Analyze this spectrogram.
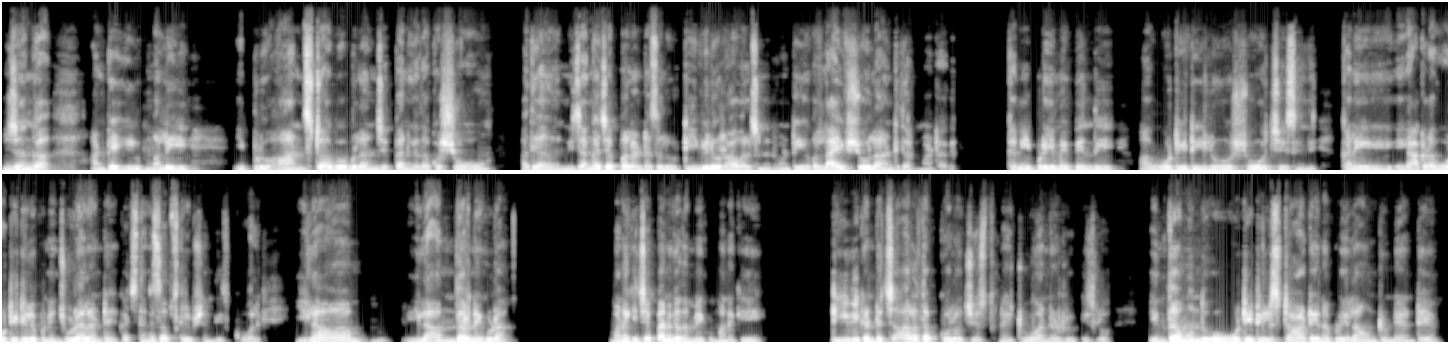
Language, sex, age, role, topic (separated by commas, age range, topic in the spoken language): Telugu, male, 30-34, guest, వెబ్ సిరీస్‌లు టెలివిజన్ భవిష్యత్తుపై ఎలా ప్రభావం చూపుతున్నాయి?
